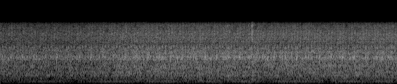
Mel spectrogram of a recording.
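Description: A 2014 Toyota Avanza Type E engine idles steadily under an open hood, a smooth, even hum with no voices, heard close and at constant loudness throughout.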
